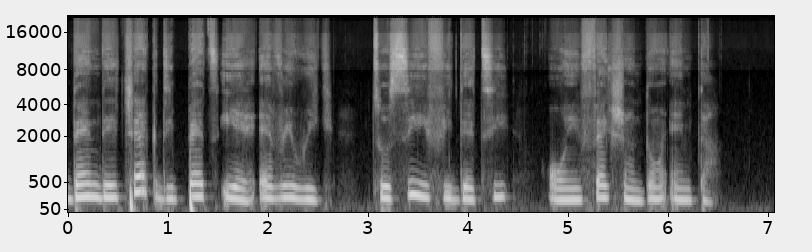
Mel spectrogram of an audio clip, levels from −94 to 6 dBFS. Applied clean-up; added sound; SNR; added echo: none; none; none; none.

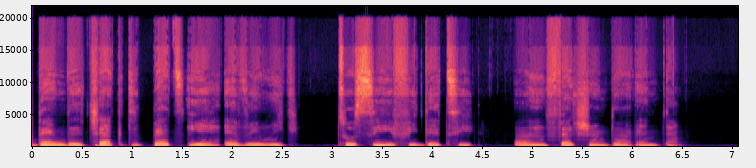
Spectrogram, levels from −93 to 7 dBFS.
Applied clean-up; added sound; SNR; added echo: neural mask model DeepFilterNet 3.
